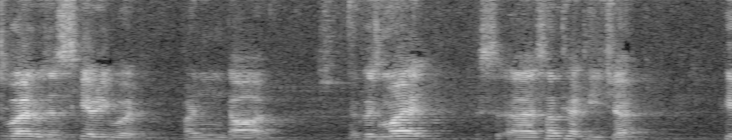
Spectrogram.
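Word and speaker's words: ਭੰਡਾਰ: So it's 'Bhan-ddaar,' It is 'Dadda.'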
